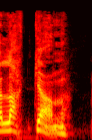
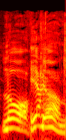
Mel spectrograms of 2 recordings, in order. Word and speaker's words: lakan: Du säger inte, du säger inte, jag måste bara gå in och byta lackan. – Lackan? – Lakan.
